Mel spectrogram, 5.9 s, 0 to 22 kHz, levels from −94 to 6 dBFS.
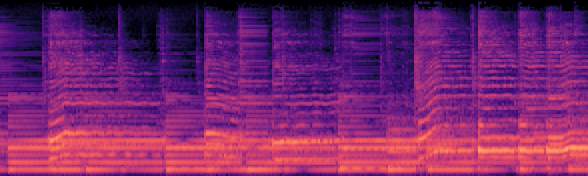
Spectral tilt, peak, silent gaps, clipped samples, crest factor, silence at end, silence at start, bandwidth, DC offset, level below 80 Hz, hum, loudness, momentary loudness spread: -5.5 dB/octave; -6 dBFS; none; under 0.1%; 16 dB; 0 s; 0 s; 18 kHz; under 0.1%; -74 dBFS; none; -23 LUFS; 6 LU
